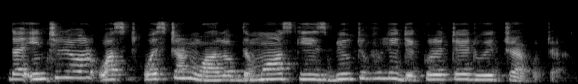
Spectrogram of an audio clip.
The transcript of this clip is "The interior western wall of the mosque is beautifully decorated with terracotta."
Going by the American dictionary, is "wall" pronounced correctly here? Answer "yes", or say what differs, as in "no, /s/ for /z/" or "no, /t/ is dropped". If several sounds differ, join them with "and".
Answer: yes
